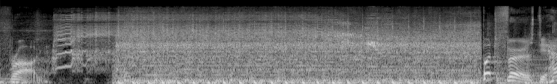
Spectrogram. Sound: frog shrieks over tremolo picked guitar

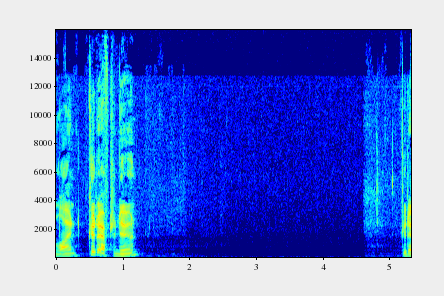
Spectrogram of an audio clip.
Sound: silence

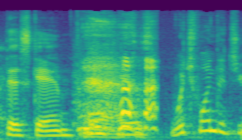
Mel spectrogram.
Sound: laughing

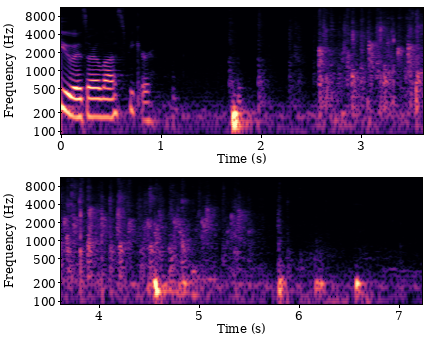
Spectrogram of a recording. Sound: applause

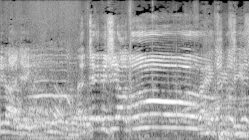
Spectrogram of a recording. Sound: speaking native language

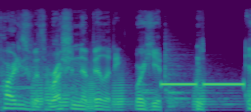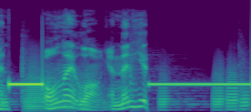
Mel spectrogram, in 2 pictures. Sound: beeping loudly

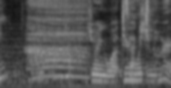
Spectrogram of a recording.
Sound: gasps

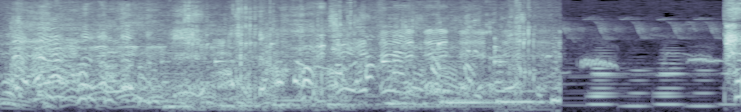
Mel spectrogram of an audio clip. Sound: all laugh

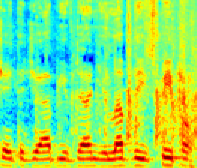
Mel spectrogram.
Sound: applause

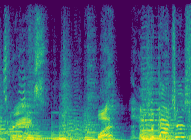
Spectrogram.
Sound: speaking

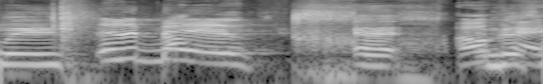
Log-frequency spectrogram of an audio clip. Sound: imitates snoring

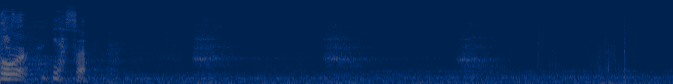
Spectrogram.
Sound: Dumbledore is panting

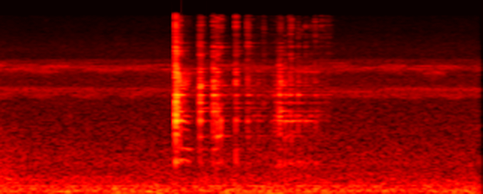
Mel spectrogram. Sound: clink

